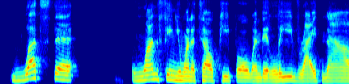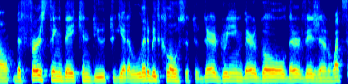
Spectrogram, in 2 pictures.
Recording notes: I sat down virtually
